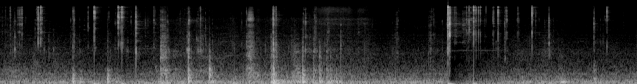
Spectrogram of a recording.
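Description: Irregular small clicks and light plastic-and-metal rattles of a small nylon zip tie being pulled tight around the toothed belt loop on a 3D printer's X carriage, with pliers.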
